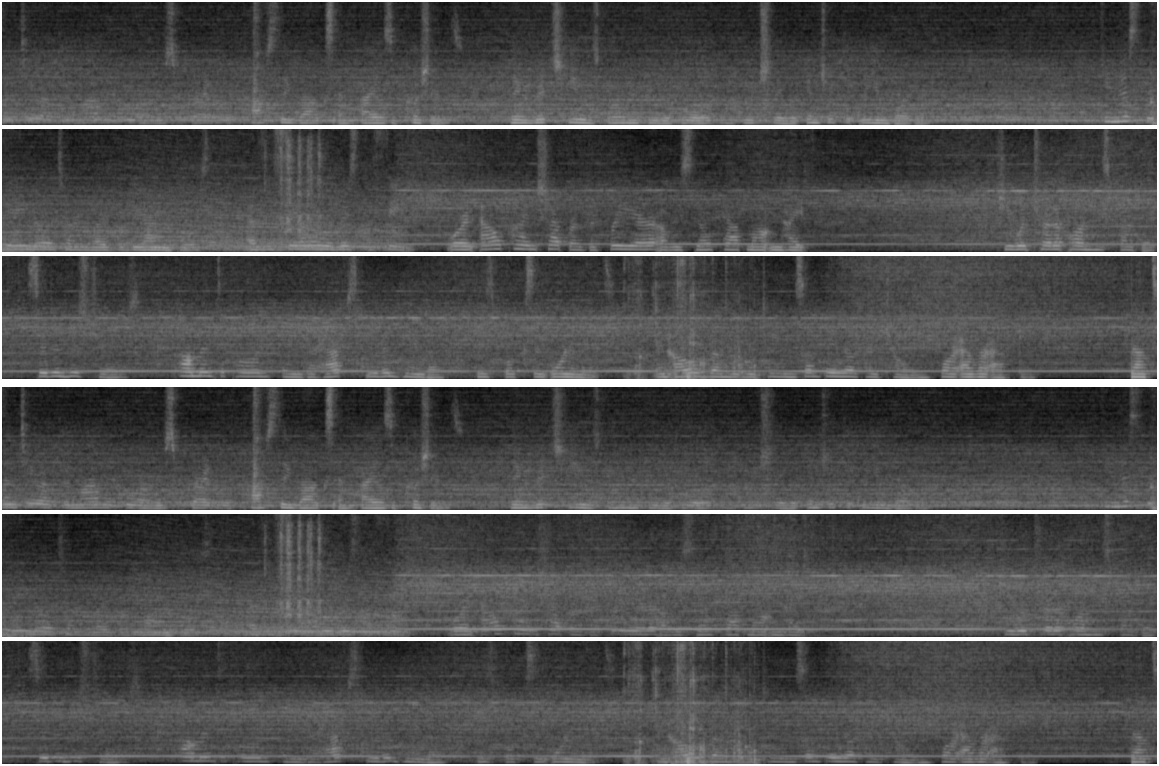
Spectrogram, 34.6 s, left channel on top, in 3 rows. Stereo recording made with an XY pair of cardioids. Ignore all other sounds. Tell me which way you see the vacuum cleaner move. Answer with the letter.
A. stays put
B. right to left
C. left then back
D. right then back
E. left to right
D.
